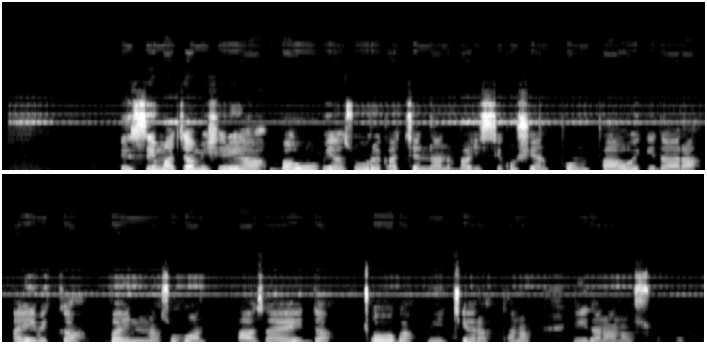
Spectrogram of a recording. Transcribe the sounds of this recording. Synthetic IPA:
ʔɪsːɪmɐt͡ʃʼːɐmɪʃɪɾɪjaːbɐhuːpʼɪjɐsuːɾɛkʼɐt͡ʃːɛnːɐnbɐʔɪsːɪkʊʃɪjɐnpɔmpːaːɔjkʼːɪd̪aːɾɐː | jbɪkːɐ | bɐjnːɐsʊɦʊwɐn | haːsɐjɐjd̪ːɐ | t͡ʃʼo̞ːɡɐmiːt͡ʃʼːɪjɐɾɐt̪ɐnɐ | iːt̪ɐnaːnoːs

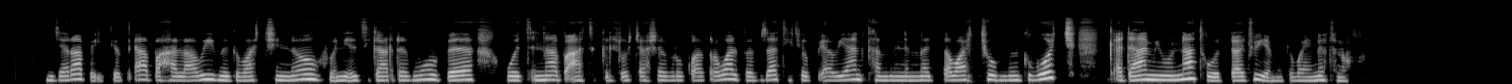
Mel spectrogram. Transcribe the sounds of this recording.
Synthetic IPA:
ʔɨɲd͡ʒɛɾabəʔit̪ʰjo̞pʼjabahlawimɨɡɨβat͡ʃːɪnːəwnɨzːiɡaɾd̪əɡmo̞bəwɔt̪ʼɨnːabəʔat̪ʰɨɡɨlt̪ʰo̞t͡ʃːaʃəβɾukʼakʼɾɨβalbəβɨzat̪it̪ʰjo̞pʼjawijankʰəmːɨnːɨmːəɡːəβat͡ʃːɛwmɨɡβo̞t͡ʃːkʼəd̪amiunːat̪ʰəwɔd̪ad͡ʒujɛmɨɡɨβajnət̪nəw

